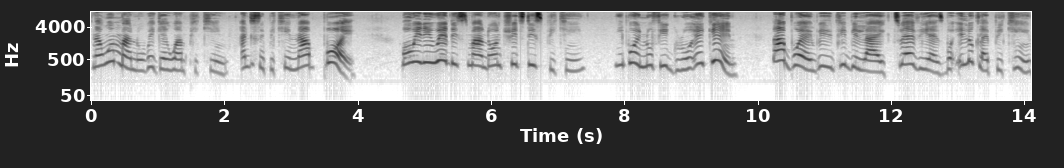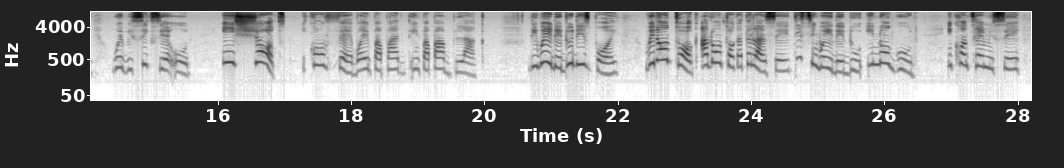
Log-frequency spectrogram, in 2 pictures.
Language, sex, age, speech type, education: Nigerian Pidgin, female, 30-45, spontaneous, tertiary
